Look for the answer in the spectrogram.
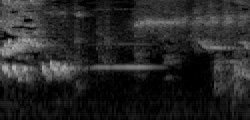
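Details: Asian pied starling, caged and singing without provocation in a song stocked with Cililin imitations: a brief burst of harsh chattering notes followed by a thin, level whistle and scratchy fragments.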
